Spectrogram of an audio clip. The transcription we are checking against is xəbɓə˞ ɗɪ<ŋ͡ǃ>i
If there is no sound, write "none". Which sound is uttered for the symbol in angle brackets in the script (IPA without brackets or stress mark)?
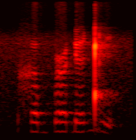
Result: ɡ͡ǃ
